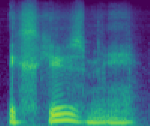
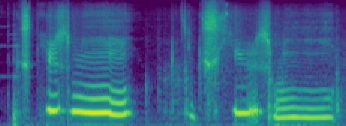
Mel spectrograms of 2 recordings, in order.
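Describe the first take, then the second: First: Said in the usual way. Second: Very high-pitched mock indignation; squeaky playful scolding. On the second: Streamer tells off terror of a cat, squeaky scolding. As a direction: squeal it in tiny pet-talk falsetto.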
